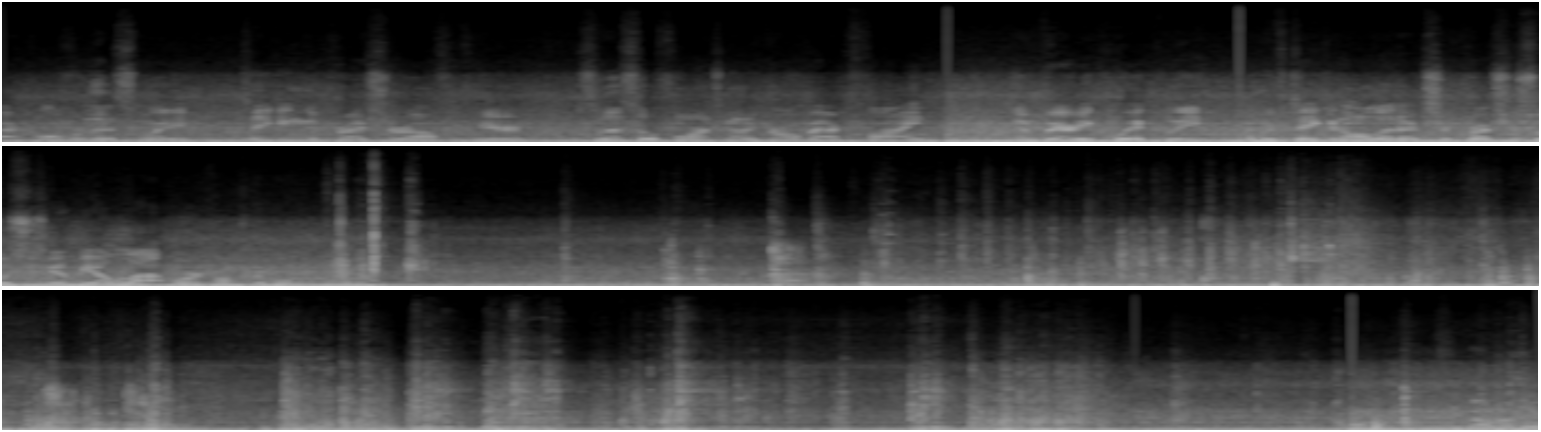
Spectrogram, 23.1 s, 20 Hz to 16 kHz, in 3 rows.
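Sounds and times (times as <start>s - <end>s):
low mechanical hum: 0.0s - 23.0s
knocks and clatter: 11.0s - 21.4s.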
